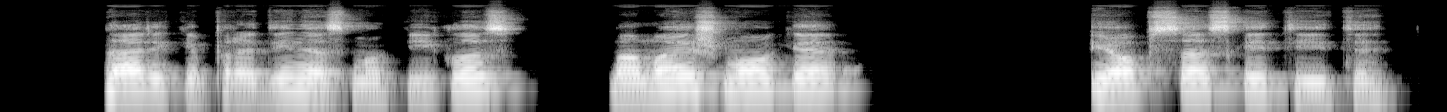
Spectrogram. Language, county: Lithuanian, Šiauliai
